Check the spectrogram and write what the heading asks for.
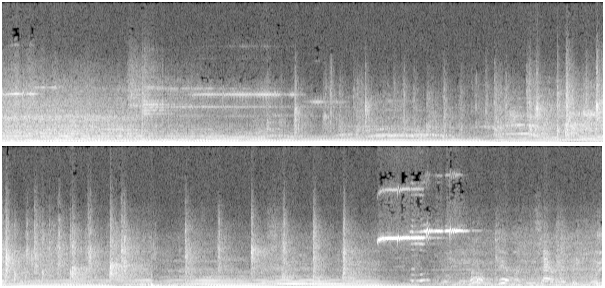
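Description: Electric guitar chords left ringing and humming through the amplifiers as a rock song ends, with scattered clapping and cheering from a small audience.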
